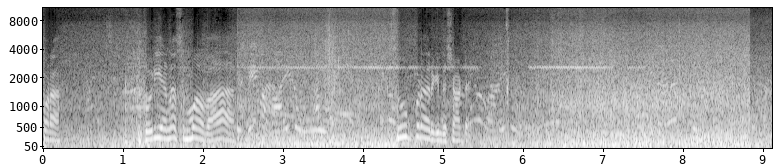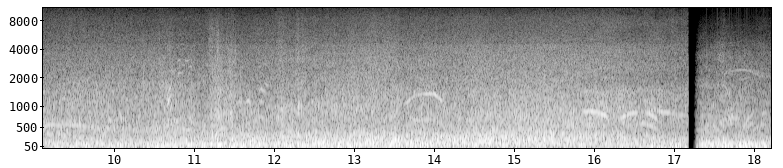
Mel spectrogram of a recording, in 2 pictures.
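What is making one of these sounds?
Waves wash and break on the shore.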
